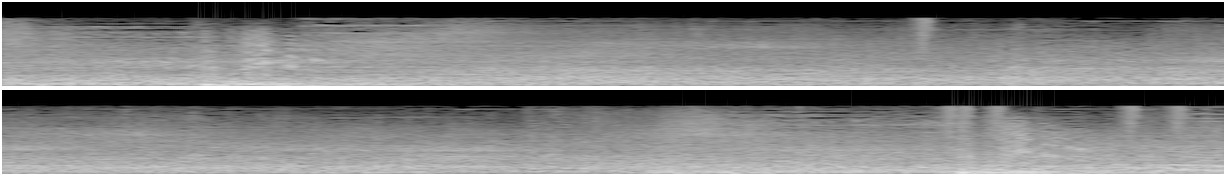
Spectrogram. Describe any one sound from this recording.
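Magic energy crackles and whooshes as a glowing orb is fired.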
